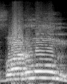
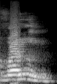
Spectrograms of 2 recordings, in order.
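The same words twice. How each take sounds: First: It is drawn out loudly, like calling someone. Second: It is said short and plain.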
